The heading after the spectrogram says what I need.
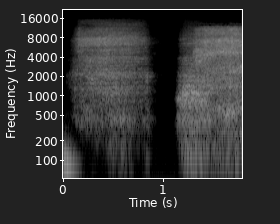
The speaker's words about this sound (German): Erstmal dampfen.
